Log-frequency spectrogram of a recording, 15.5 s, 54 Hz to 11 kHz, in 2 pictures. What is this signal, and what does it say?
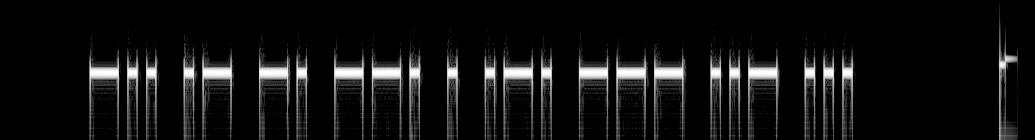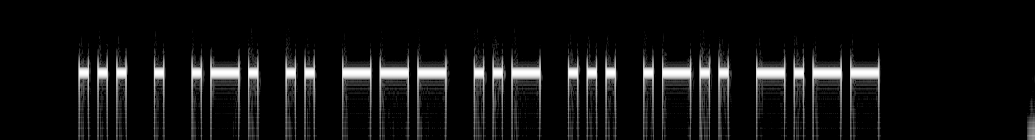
Morse code, heard as a keyed tone, about 17 wpm, 700 Hz. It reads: DANGEROUS SERIOUSLY
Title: Sentences from Top 1200 Words - New Word Drill - 17wpm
